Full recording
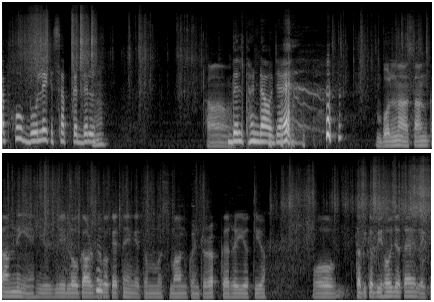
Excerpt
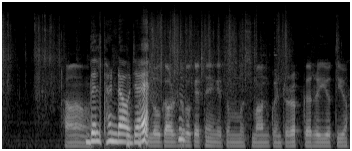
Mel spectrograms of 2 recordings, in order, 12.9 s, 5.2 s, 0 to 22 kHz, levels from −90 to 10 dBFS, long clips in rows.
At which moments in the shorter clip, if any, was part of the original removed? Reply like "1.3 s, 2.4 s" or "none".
2.2 s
